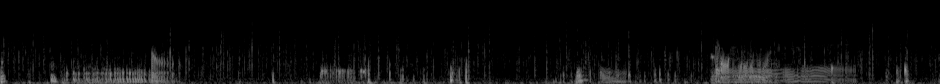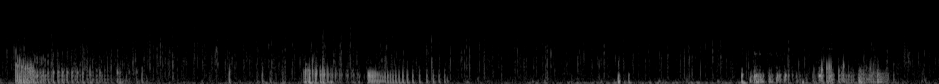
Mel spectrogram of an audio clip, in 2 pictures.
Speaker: So today we are going to be doing another stomach grumbling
